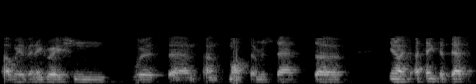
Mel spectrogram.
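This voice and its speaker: A man answering unscripted as a company executive on an earnings call, in a halting, measured way. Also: mid-range voice, little pitch movement. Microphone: conference call line. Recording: narrow phone-like line, faint noise.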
